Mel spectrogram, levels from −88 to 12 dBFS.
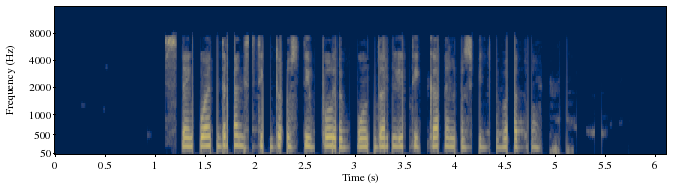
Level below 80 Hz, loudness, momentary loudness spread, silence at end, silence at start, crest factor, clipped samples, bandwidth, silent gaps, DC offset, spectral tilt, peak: -52 dBFS; -19 LUFS; 10 LU; 0.95 s; 1.1 s; 20 dB; under 0.1%; 7.8 kHz; 2.96-3.02 s, 4.19-4.23 s; under 0.1%; -4.5 dB/octave; -2 dBFS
